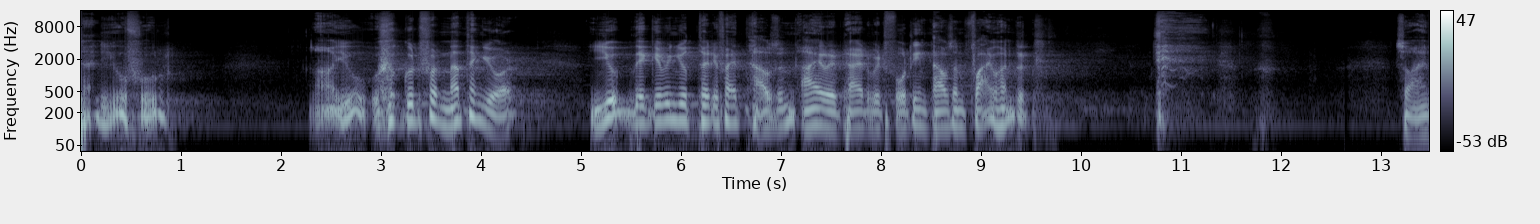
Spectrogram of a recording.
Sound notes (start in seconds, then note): 10.7 laughs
